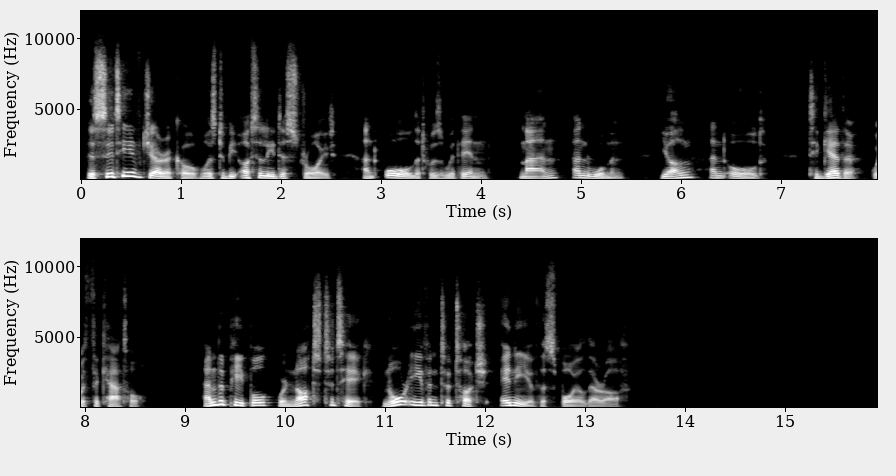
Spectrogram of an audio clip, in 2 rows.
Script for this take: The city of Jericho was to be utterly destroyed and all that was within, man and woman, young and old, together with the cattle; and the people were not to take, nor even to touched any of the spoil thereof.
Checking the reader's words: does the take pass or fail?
fail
